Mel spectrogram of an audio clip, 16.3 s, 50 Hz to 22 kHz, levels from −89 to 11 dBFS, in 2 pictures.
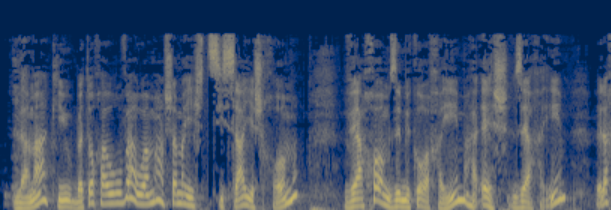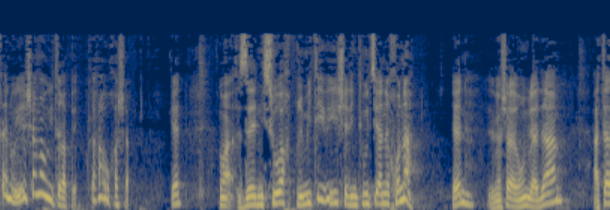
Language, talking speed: Hebrew, 145 wpm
